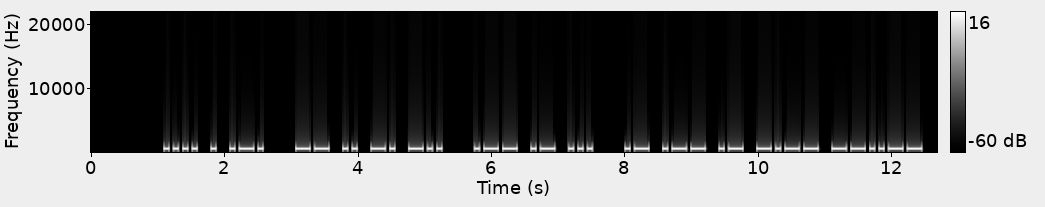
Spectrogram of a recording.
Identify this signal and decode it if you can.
Morse code, heard as a keyed tone, about 17 wpm, 700 Hz. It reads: HER MIND WAS AWAY,
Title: Sentences from Top 1500 Words 17wpm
